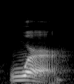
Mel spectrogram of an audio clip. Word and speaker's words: we're: This is we are as a contraction, were. Now, notice how unstressed my pronunciation is. It sounds like were, not we're, were. This is how native speakers say it at a natural pace.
